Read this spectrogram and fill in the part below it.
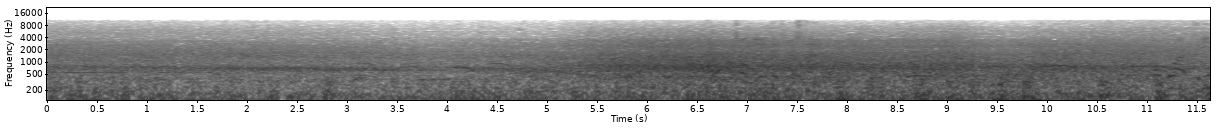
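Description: A large crowd cheers and chants steadily, swelling louder partway through.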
